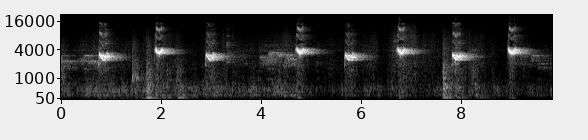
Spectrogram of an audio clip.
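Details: Repetitive whistled song of a Chinese hwamei: about eight loud, ringing phrases roughly one second apart, alternating a lower slurred whistle with a higher flicked note, in a quiet background.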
